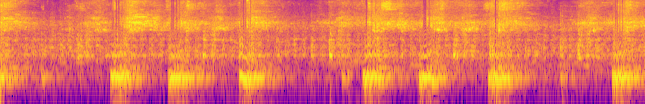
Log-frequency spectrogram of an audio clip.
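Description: Procession drums beating a repeating pattern of three heavy strokes and a short pause, about one group a second, over crowd noise.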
